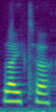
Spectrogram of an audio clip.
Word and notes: later: English

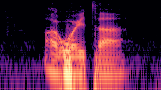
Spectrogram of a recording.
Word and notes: aguaitar: Catalan

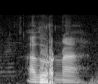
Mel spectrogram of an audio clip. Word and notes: adornar: Catalan

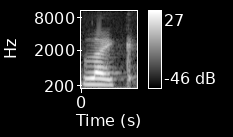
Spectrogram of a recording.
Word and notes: lake: English

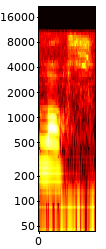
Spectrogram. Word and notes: loss: English

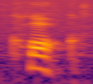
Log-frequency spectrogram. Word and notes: clock: English

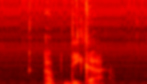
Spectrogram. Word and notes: abdicar: Catalan

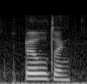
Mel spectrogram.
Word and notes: building: English

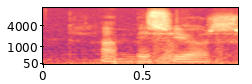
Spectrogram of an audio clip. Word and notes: ambicios: Catalan

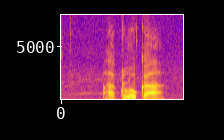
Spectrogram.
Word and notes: aclucar: Catalan

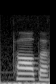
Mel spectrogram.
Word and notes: father: English

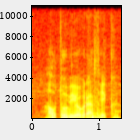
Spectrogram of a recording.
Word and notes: autobiografic: Catalan

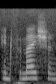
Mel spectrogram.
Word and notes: information: English

